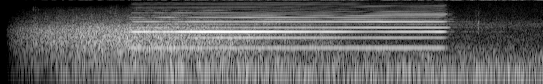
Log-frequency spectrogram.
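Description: Intro logo sound: a rising whoosh, then a single steady pitched note held for a little over two seconds that cuts off suddenly, leaving faint hiss.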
